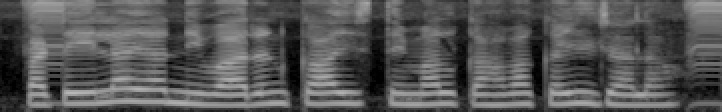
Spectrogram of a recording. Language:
Bhojpuri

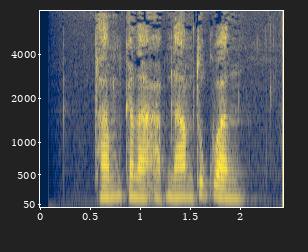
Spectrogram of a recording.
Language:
Thai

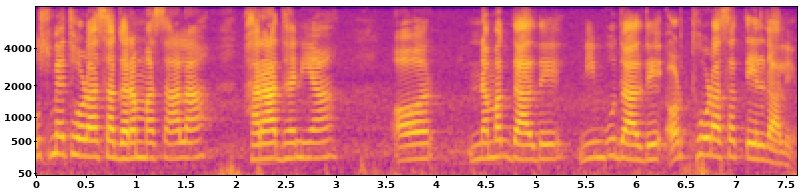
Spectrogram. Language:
Urdu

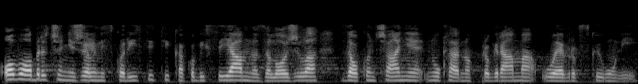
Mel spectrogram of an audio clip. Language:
Croatian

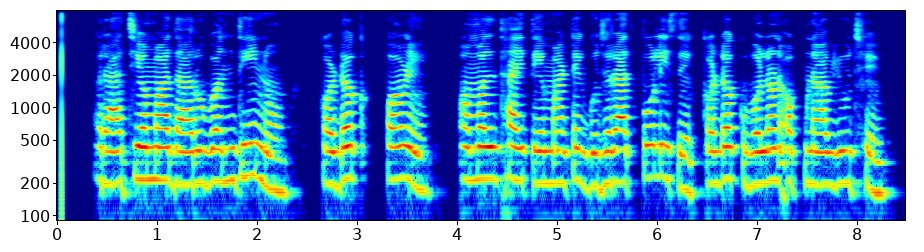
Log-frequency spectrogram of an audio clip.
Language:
Gujarati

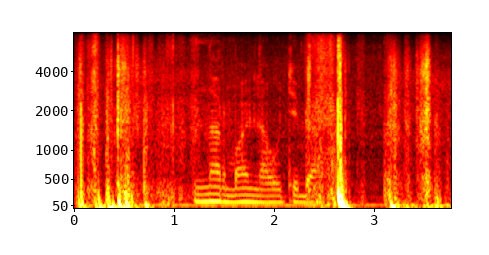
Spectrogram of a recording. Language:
Russian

